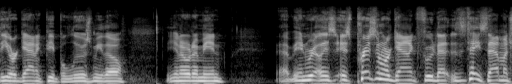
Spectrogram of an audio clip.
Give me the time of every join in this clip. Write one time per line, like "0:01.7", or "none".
none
